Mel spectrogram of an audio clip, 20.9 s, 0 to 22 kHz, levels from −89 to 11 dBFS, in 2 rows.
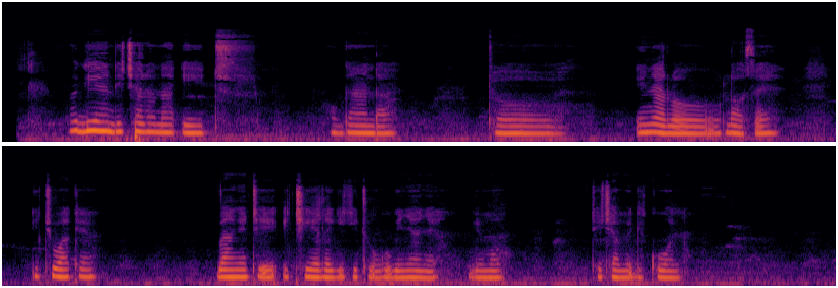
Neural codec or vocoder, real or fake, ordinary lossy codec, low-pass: none; real; MP3, 48 kbps; 10.8 kHz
